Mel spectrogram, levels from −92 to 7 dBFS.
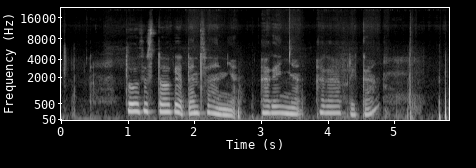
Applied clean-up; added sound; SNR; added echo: none; none; none; none.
